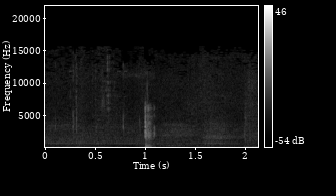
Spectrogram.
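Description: A ball is struck with a sharp thud.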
